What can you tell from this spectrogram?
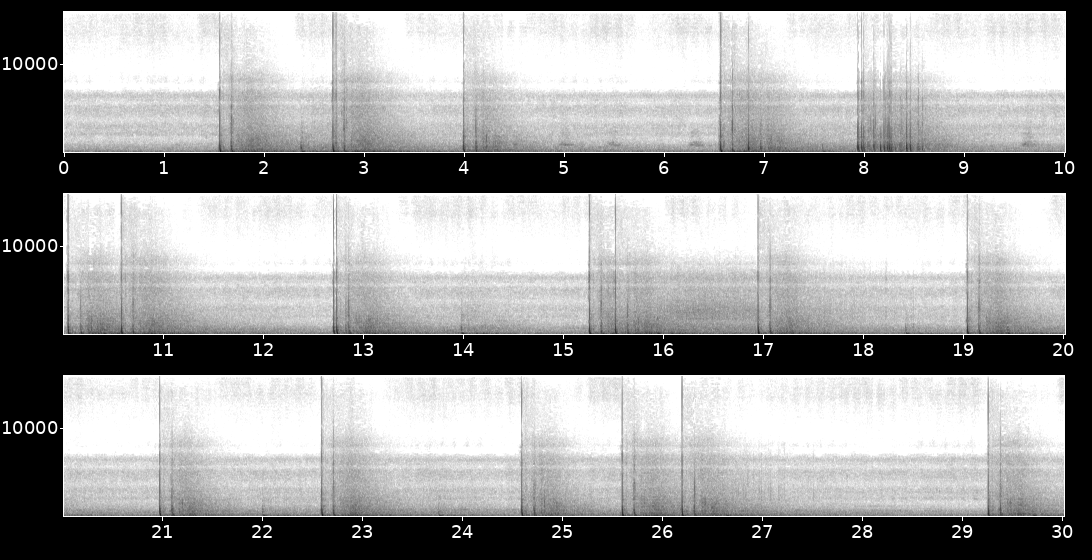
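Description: Aerial fireworks shells bursting one after another, about eighteen sharp bangs spaced one to two seconds apart. Each bang is followed by a low rumbling echo that dies away.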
